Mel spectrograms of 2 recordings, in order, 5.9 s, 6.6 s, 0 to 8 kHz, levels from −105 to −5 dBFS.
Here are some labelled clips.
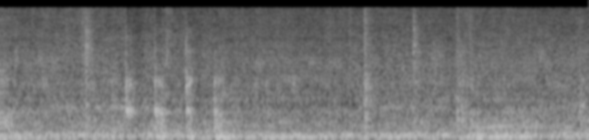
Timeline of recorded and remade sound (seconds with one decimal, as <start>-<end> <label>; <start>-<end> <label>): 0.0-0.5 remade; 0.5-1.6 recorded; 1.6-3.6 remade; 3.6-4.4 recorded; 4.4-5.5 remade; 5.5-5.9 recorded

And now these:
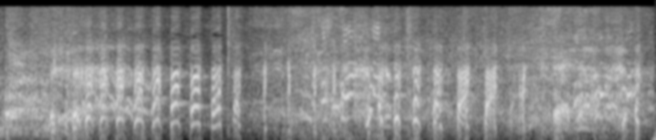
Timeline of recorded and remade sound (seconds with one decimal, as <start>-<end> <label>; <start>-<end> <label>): 0.0-5.2 recorded; 5.2-6.0 remade; 6.0-6.6 recorded

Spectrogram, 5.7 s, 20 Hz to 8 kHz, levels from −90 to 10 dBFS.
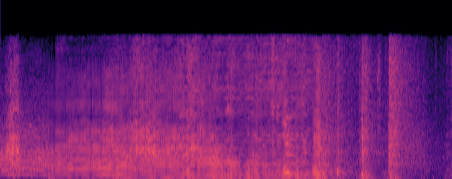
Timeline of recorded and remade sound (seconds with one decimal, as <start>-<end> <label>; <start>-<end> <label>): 0.0-0.6 recorded; 0.6-4.0 remade; 4.0-5.7 recorded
